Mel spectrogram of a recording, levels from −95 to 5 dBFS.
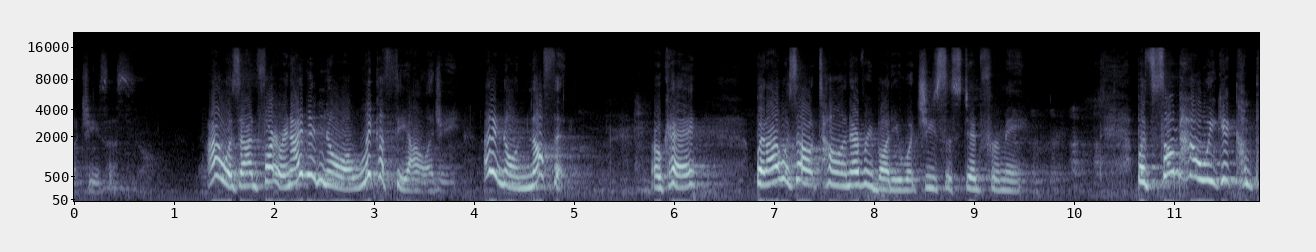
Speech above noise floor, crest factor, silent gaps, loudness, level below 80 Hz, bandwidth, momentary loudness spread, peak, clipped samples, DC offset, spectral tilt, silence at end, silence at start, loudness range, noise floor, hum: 39 dB; 20 dB; none; -23 LUFS; -62 dBFS; 16 kHz; 12 LU; -4 dBFS; under 0.1%; under 0.1%; -5 dB/octave; 0 s; 0.15 s; 4 LU; -62 dBFS; none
